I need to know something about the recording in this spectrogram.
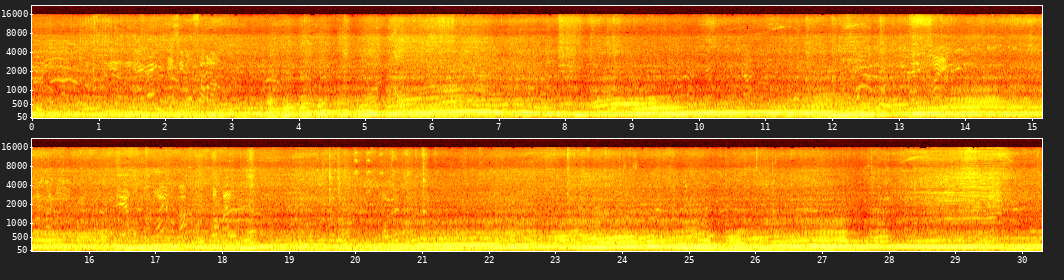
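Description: A pack of stock car engines racing on a dirt track, several at once, their pitches rising and falling as the cars accelerate and lift off through the corners.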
